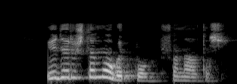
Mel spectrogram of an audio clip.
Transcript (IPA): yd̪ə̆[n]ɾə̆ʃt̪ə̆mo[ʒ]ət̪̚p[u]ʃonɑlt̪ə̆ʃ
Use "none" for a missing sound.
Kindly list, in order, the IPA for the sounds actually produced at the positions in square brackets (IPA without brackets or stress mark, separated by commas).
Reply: none, ɣ, u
